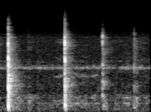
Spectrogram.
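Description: Three sharp finger snaps: two loud ones about a second apart, then a fainter third about half a second later.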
